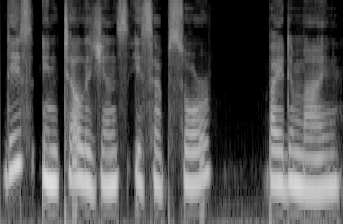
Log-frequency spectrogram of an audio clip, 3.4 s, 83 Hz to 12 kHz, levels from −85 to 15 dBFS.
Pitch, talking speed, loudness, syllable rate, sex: 215 Hz, 120 wpm, -14 LUFS, 4.8 syllables/s, female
